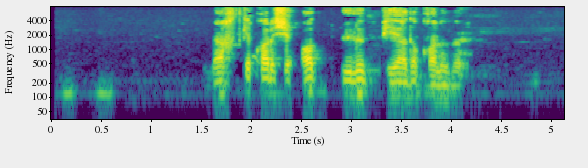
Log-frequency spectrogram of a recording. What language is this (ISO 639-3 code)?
uig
